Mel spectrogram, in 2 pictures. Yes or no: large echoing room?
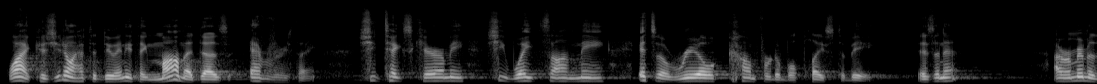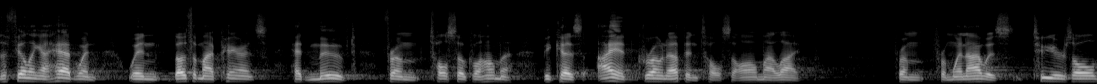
yes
